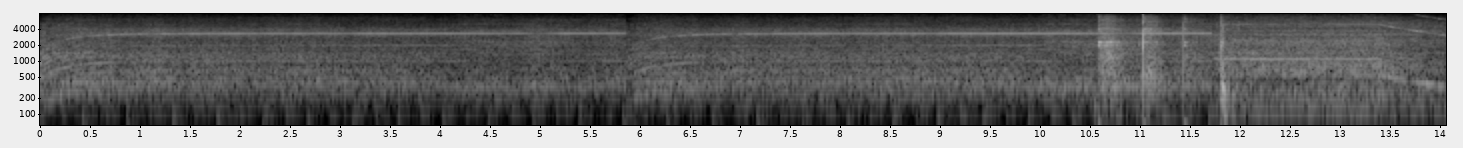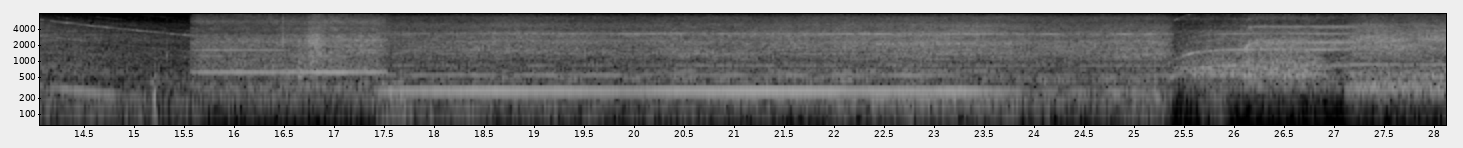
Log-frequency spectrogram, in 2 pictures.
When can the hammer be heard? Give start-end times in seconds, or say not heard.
10.5-12.0.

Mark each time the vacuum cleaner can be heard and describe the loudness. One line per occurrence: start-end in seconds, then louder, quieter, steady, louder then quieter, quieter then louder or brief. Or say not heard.
0.0-28.0 louder.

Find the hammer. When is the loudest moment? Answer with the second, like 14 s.
11 s.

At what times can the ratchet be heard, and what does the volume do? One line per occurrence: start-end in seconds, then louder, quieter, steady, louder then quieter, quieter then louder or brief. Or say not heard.
not heard.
